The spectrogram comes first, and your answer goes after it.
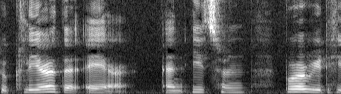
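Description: Reading aloud in a natural voice, the speaker uses ordinary pitch variation.

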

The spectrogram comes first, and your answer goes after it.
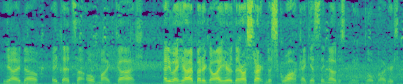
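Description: A man at a moderate pace, dry sound with no echo, light background noise. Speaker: local person filming geese. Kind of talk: casual talk to camera. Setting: outdoors. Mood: amused, amazed. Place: open country. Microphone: phone near.

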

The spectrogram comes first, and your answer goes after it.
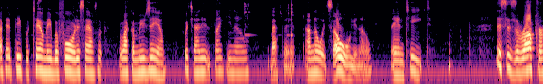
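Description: A woman with fairly even intonation and long, frequent pauses. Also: medium pitch for a woman, moderate pace, big swings in loudness. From US South, Appalachian North Carolina. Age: 60s. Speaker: mountain resident. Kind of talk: interview.

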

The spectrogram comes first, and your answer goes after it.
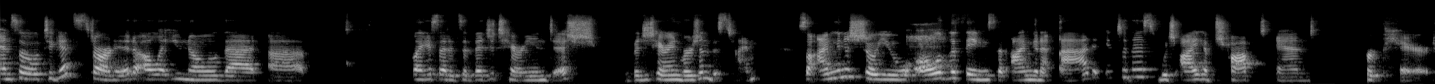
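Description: The background stays quiet. Her tone is bright and sharp. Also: moderate pace. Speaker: home cook host. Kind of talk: casual cooking demo chat. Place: kitchen. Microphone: camera far.

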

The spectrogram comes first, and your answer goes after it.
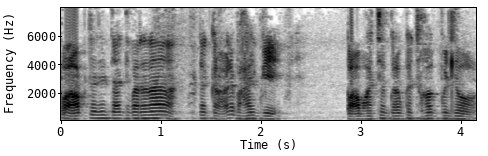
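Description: Using a cartoonish character voice, a woman delivers her lines in a monotone, flat intonation. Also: fairly high pitch for a woman, moderate pace. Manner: quick-tempered, defiant.

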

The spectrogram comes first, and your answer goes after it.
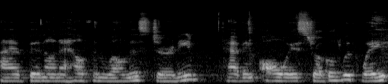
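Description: A woman speaks in an unremarkable speaking voice, pitched fairly low. Her intonation stays fairly even over light background noise. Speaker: home cook streamer. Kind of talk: casual live stream chat. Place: kitchen. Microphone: webcam.

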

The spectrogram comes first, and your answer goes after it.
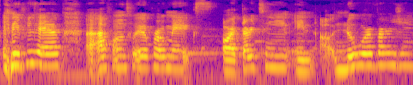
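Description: A woman's voice with light background noise. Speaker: product reviewer. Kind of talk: casual review vlog chat. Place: home room. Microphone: phone near.

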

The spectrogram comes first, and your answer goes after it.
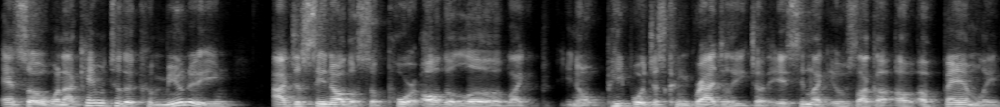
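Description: Over a quiet background, a man talks at a very fast pace and medium pitch in a Southern US accent. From Tennessee. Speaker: former welder. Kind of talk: testimony. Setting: video call. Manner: excitable. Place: home room. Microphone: webcam.

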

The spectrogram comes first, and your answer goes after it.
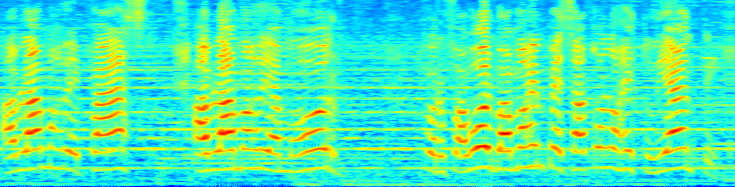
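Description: A woman speaks at a moderate pace in a high, flat monotone, her voice dry with no echo over clear background music. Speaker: mother of a detained student. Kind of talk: public statement to press. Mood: indignant, pleading. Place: street. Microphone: handheld.

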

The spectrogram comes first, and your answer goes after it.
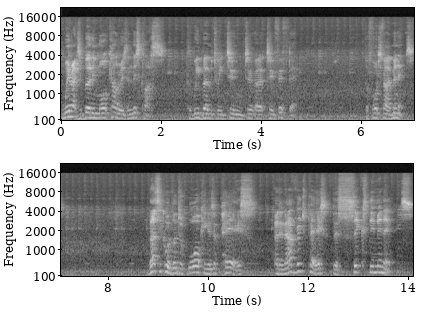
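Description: The speech moves at a moderate pace with long, frequent pauses. Music plays in the background and the room echo is audible. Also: man. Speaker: fitness instructor. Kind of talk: lecture. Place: kitchen. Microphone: camera far.

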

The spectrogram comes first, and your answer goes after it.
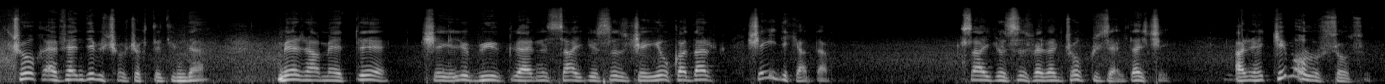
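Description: Pausing long and often, a woman speaks very slowly with ordinary pitch variation over light background noise. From Malatya, Turkey. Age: 80s+. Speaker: elderly local woman interviewed. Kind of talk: interview answer. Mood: fond, sorrowful remembrance. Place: home room.

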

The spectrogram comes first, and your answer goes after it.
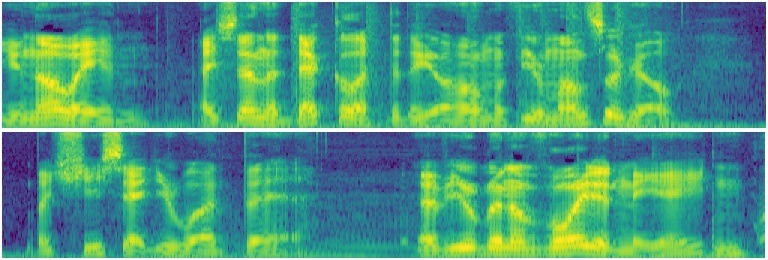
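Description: Over clear background music, a man uses a put-on character voice at medium pitch and a moderate pace. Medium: machinima. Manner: smug, coolly menacing.

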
